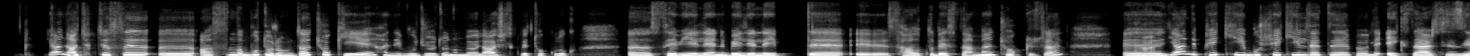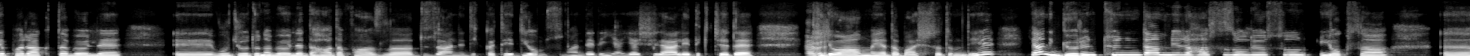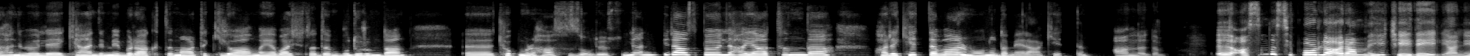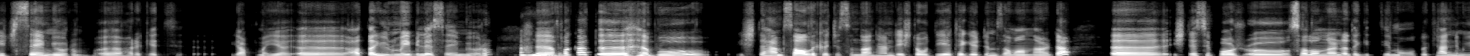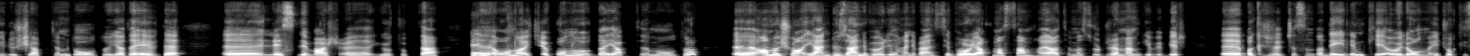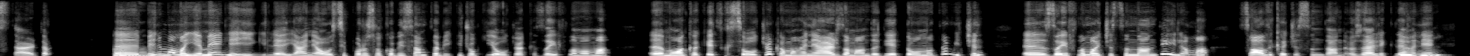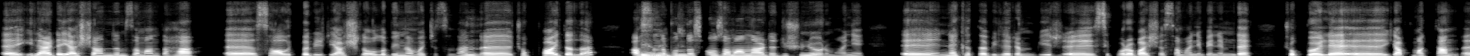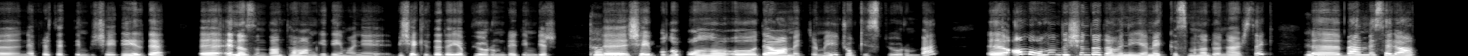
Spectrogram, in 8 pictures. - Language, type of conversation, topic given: Turkish, advice, Vücudumun açlık ve tokluk sinyallerini nasıl daha doğru tanıyabilirim?
- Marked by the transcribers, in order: other background noise; other noise; chuckle; laughing while speaking: "Anladım"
